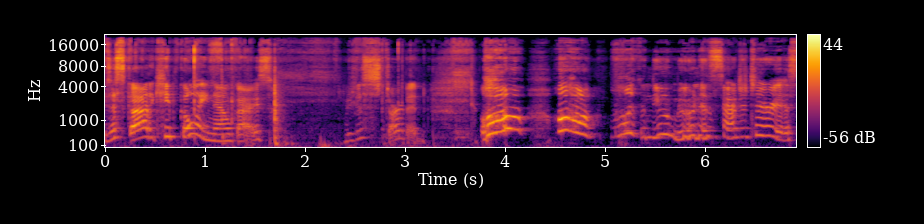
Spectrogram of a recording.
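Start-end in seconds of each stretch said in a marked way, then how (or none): 3.8-6.9 high-pitched, loud, excited squeal. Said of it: "Sorry, I get excited when certain cards come in".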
